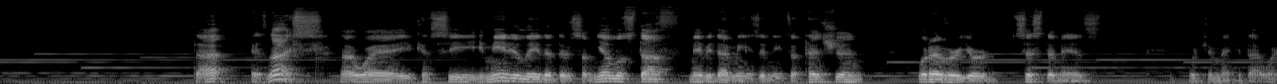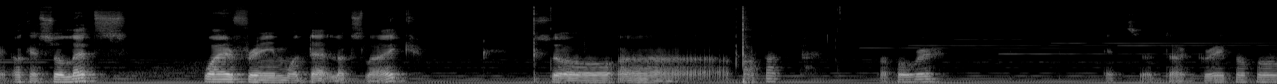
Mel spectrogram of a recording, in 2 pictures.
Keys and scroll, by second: 18.1 /, 20.1 p, 21.0 Return.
